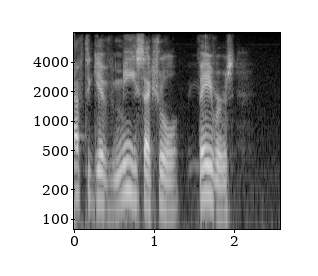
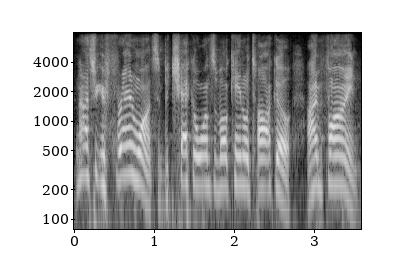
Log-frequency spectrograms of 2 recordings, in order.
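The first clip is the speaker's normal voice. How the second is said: high, raised insisting voice; re-enacted calling back; 8 semitones higher, 3 dB louder than usual. Salesman answering the kids in the car, calling back. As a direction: call it back, pitched well up.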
